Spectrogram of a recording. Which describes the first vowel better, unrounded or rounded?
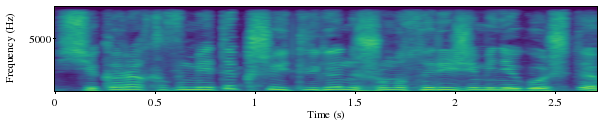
unrounded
